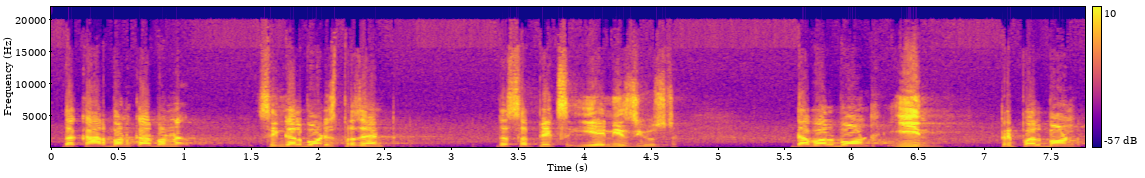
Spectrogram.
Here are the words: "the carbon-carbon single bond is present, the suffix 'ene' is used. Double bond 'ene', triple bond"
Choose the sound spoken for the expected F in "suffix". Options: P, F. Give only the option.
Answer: P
